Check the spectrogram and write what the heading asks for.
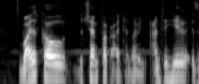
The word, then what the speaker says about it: Chempunk: Chempunk English is, yeah. Actually, I just noticed it. Yeah, it's both CH, it's but like they are chemical. pronounced differently. Yeah, because it's like chemical and chain.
